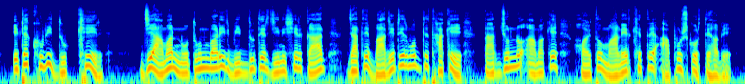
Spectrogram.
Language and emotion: Bengali, sad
